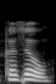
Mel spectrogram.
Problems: background conversations at intervals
